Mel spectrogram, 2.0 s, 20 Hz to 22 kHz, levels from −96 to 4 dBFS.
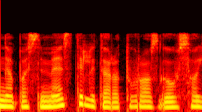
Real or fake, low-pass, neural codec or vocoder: real; 7.2 kHz; none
